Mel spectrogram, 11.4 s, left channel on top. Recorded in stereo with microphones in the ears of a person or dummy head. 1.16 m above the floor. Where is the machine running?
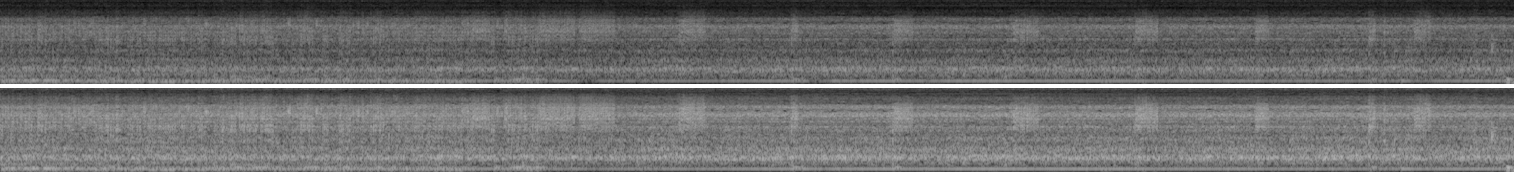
50° right (ahead or behind), 0.9 m.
